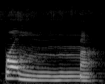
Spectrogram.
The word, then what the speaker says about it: from: Cuidado con la pronunciación de from, es con una M fuerte, from, really exaggerated, from, okay?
